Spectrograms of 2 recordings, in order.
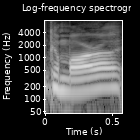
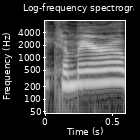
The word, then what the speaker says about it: Kamara: going to get because alvin kamara is a camaro kamara because he got mad about this a couple weeks ago with someone else mispronouncing it i always say camara but see how it's going gemara allen k the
